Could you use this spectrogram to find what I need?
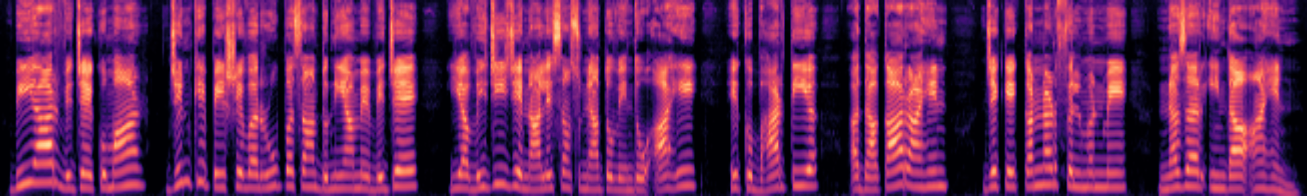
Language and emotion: Sindhi, neutral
